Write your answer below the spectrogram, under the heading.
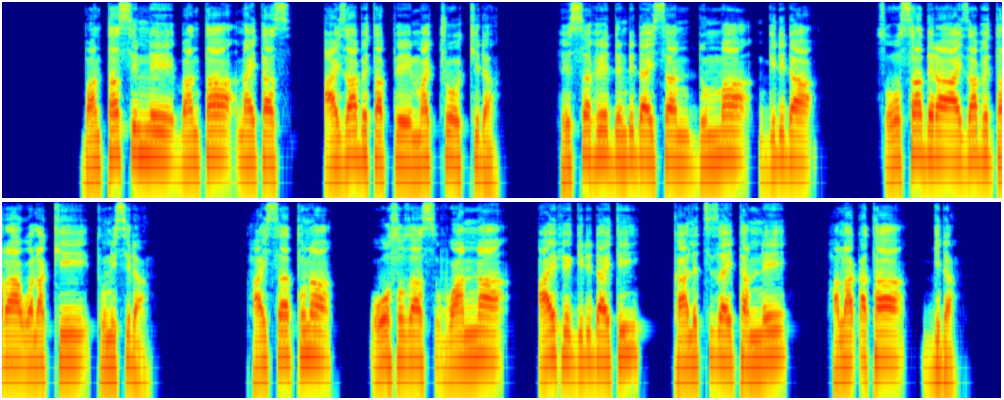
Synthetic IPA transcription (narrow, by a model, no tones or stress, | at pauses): bɐnt̪ːɐsːɪnːɛbɐnt̪ːɐnɐjt̪ɐs | ɐjzaːbɛt̪ɐpːɛmɐt͡ʃːɔkːɪd̪ɐ̰ | hɛsːɐfɛd̪ɛnd̪ɪd̪ɐjsːɐnd̪ʊmːɐɡɪd̪ɪd̪ɐ | t͡sʼo̞ːsːad̪ɛɾɐːjzaːbɛt̪ɐɾɐwɐlɐkʰːiːt̪ʊnɪsːɪd̪ɐ̰ | hɐjsːɐt̪ʊnɐ | ʔo̞ːsɔzaswaːnːɐː | jfɛɡɪd̪ɪd̪ɐjt̪ɪ | kaːlɛt͡sːɪzɐjt̪ɐnːɛ | hɐlɐkʼɐt̪ɐɡɪd̪ɐ̰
